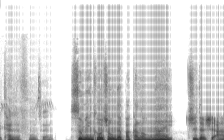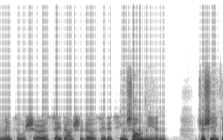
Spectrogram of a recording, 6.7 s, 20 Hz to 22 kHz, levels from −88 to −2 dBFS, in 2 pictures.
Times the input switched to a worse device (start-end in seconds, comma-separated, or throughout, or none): 3.02-5.15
